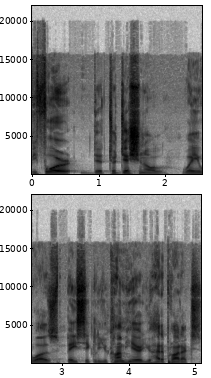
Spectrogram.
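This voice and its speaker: With a non-native accent, a man speaks at medium pitch and a moderate pace with ordinary pitch variation in a very clean recording with a silent background. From Georgia (country). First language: not English. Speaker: event host and tech entrepreneur. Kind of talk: speech to audience.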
